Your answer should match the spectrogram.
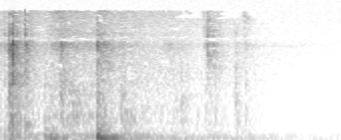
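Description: Tarot cards being shuffled and handled, faint soft clicks and rustles with one sharper knock about half a second in, then the sound drops out entirely near the end.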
